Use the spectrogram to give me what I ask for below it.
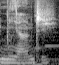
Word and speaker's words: Miandry: Mais il s'appelle Miandji, comme tu l'as bien prononcé tout à l'heure.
